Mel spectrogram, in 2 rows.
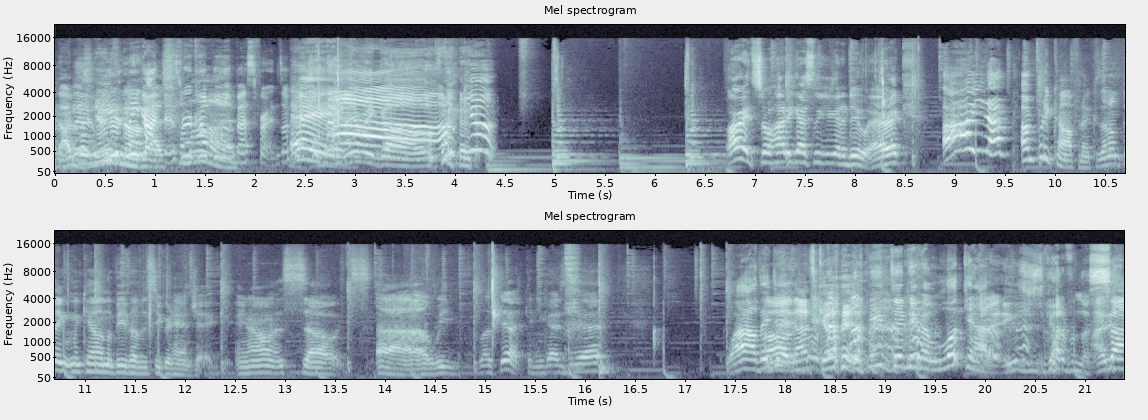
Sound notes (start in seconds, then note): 5.0 whimsical music; 14.6 snaps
